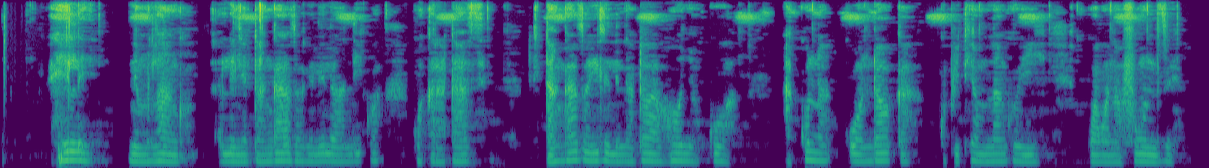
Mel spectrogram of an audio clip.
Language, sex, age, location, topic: Swahili, male, 25-35, Nakuru, education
